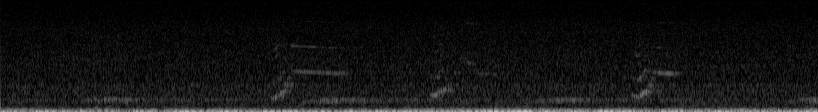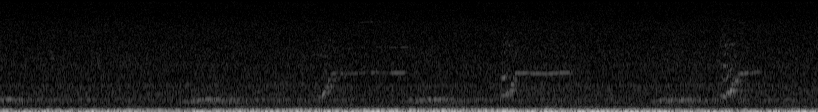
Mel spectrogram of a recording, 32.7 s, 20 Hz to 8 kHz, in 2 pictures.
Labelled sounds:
5.8	6.5	humpback whale, 1.0 to 2.3 kHz
12.7	13.5	humpback whale, 0.83 to 1.2 kHz
23.2	24.5	humpback whale, 0.93 to 4.4 kHz
26.6	27.2	humpback whale, 0.80 to 1.2 kHz
30.8	31.6	humpback whale, 0.80 to 2.4 kHz

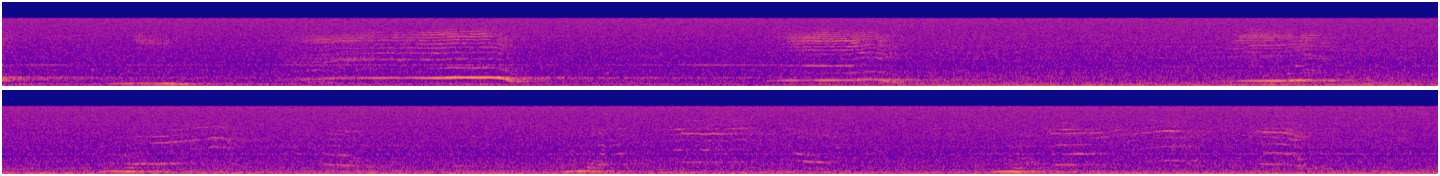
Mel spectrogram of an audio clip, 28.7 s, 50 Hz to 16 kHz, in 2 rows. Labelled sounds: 3.0	5.0	humpback whale, 0.80 to 4.4 kHz
7.8	8.8	humpback whale, 0.86 to 3.8 kHz
12.5	13.0	humpback whale, 2.3 to 3.8 kHz
15.8	16.7	humpback whale, 1.2 to 2.1 kHz
20.3	22.5	humpback whale, 0.83 to 3.0 kHz
24.8	25.4	humpback whale, 0.86 to 2.8 kHz
25.7	26.2	humpback whale, 1.1 to 2.7 kHz
26.9	27.5	humpback whale, 0.83 to 2.6 kHz

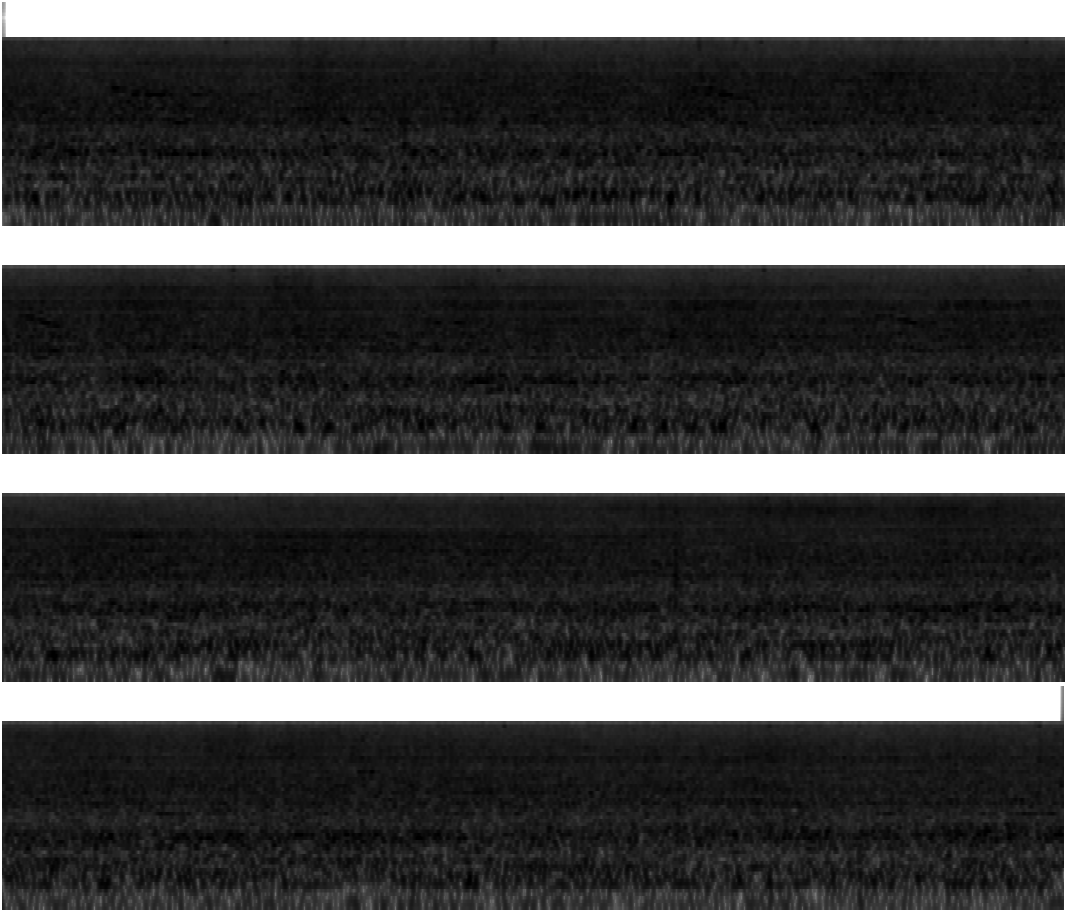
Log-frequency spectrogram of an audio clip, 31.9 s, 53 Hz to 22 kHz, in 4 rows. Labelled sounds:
0.6	1.7	killer whale, 1.3 to 2.5 kHz
4.9	6.0	killer whale, 0.66 to 2.5 kHz
7.8	8.6	killer whale, 1.0 to 3.2 kHz
10.8	11.7	killer whale, 0.52 to 2.4 kHz
14.3	15.3	killer whale, 1.3 to 2.8 kHz

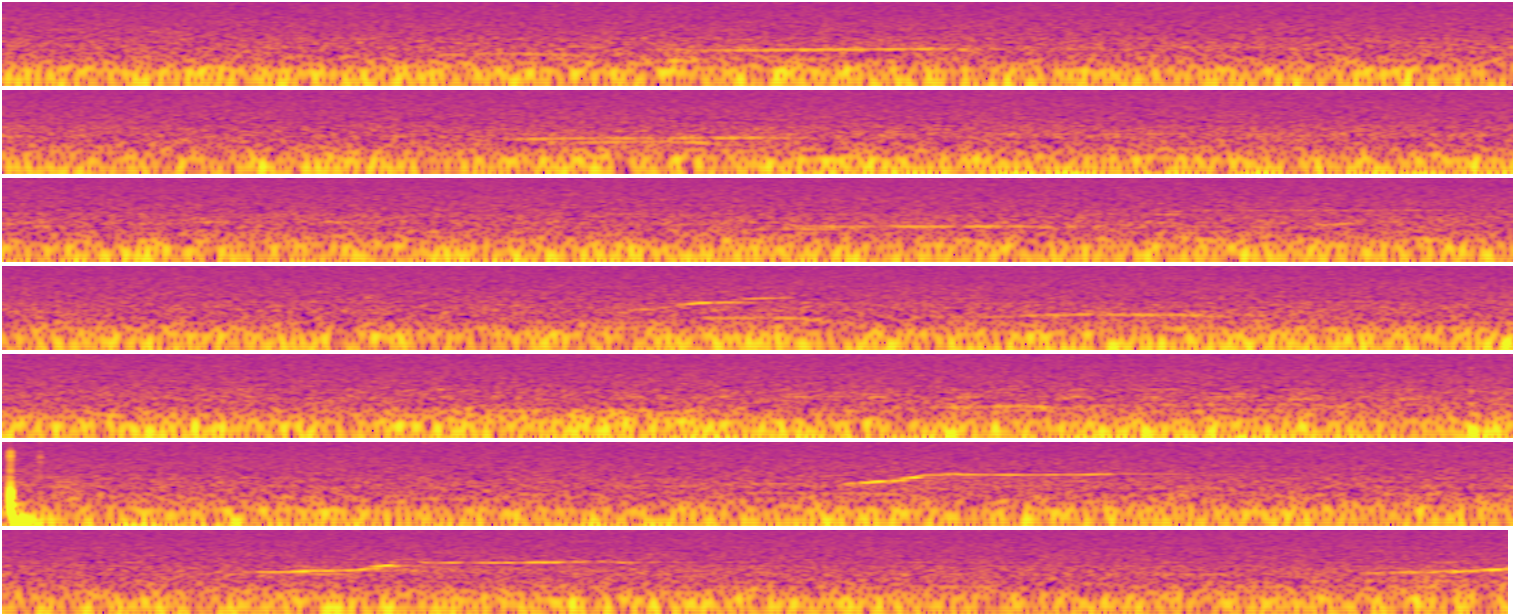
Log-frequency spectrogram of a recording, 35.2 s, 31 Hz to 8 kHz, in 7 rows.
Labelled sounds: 28.2	29.0	humpback whale, 0.80 to 1.1 kHz
31.6	32.3	humpback whale, 0.86 to 1.1 kHz

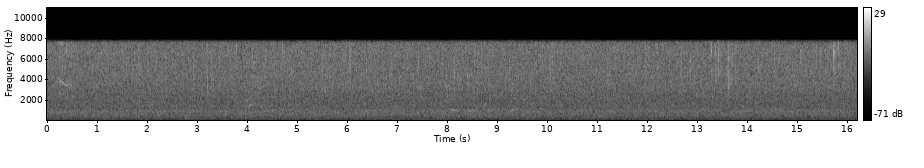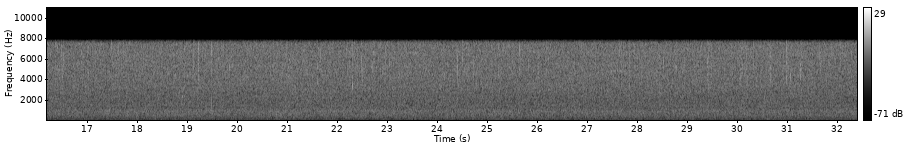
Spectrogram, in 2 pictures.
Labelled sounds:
0.2	0.5	killer whale, Bigg's (transient), 3.3 to 4.1 kHz
27.5	27.7	killer whale, Bigg's (transient), 4.7 to 5.0 kHz

